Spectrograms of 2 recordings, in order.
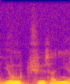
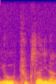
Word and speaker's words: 영축산: 바로 영추산이 아니라 영축산이라 그럽니다. 근데 불교적인 수로예요. 영축산. 근데 이것을 한문으로 취라고 됐다 해서 독수리 취자라 그래가지고 우리는 불교에서 취라고 읽으면 안 됩니다. 영축산으로 읽어주는 것이 좋습니다.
